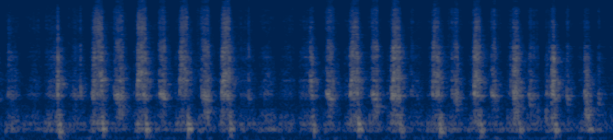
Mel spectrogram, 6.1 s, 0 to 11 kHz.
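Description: A thin wooden stylus held in the fingertips scratches the black wax coating off a flat scratch-art paper card of colored paper lying on a table, leaving scraped black flakes around it. Quick short strokes, about two or three a second in an uneven rhythm, each give a dry, bright raspy scratch with a faint steady tone near 1 kHz. Each stroke stops short with almost no ring.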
